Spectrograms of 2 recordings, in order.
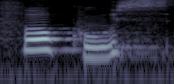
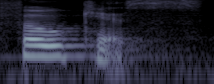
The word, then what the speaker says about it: focus: Or the U may be pronounced as U, like focus instead of focus.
